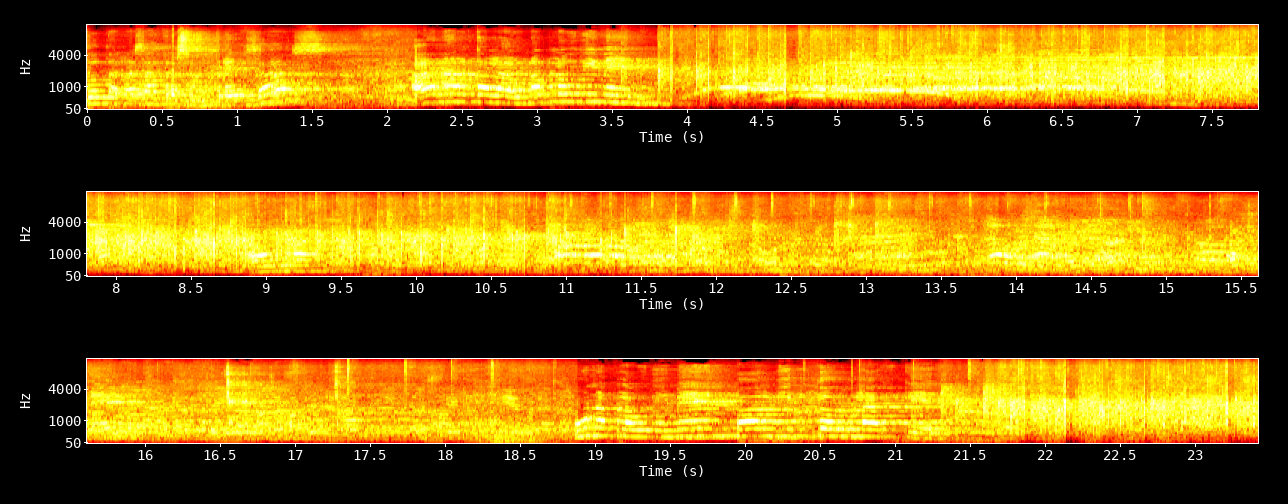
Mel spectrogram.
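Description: A woman speaks into a microphone, heard through loudspeakers in an echoing hall.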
